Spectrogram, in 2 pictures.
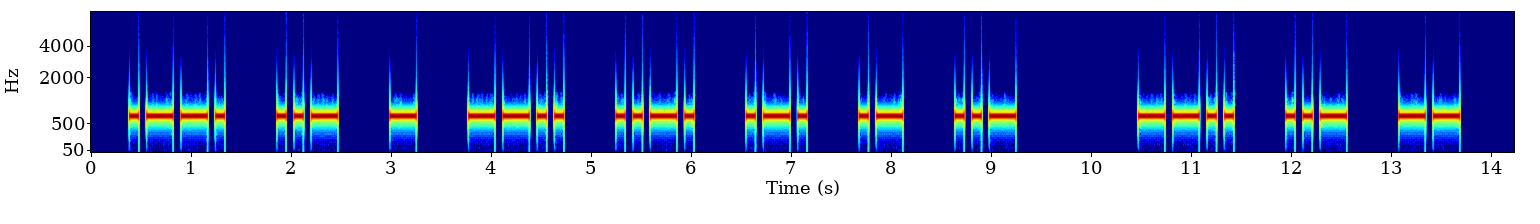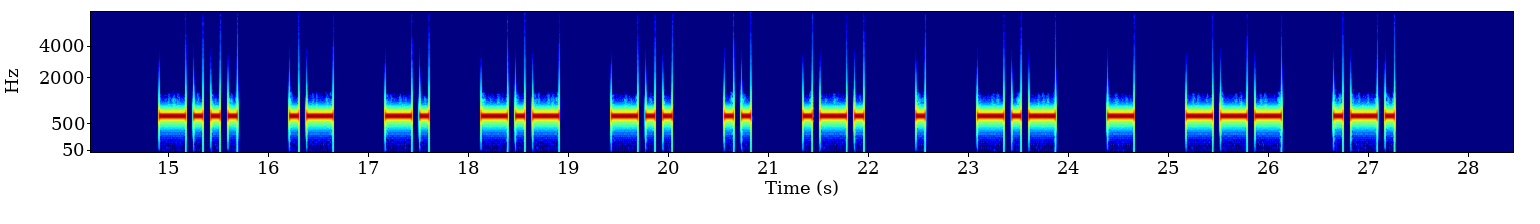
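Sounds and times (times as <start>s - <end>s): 
CW Morse code beeps: 0.4s - 9.3s, 10.5s - 13.7s, 14.9s - 17.6s, 18.2s - 20.8s, 21.4s - 27.3s.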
